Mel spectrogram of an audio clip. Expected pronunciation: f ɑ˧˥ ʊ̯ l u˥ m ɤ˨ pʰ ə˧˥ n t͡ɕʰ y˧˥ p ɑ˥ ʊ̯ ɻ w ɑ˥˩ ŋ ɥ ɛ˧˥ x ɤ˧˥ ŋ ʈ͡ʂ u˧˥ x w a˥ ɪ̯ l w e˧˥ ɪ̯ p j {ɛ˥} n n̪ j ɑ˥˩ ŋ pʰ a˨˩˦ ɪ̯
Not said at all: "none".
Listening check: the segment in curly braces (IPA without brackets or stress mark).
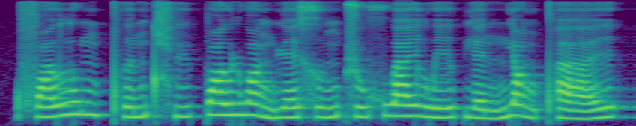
ɛ˨˩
